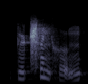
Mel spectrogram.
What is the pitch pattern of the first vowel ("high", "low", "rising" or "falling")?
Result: rising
